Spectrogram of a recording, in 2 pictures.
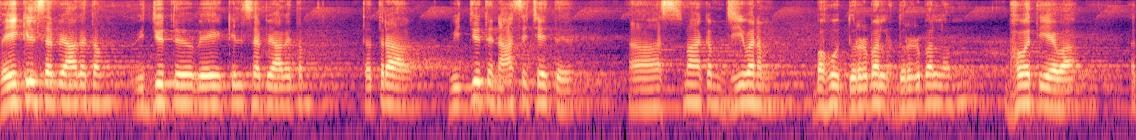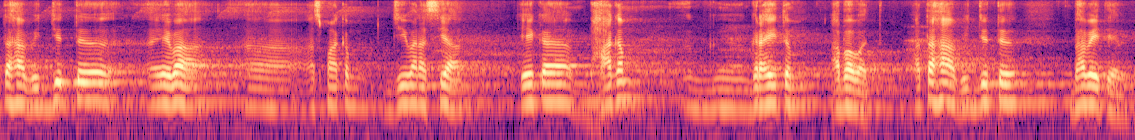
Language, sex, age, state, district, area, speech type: Sanskrit, male, 45-60, Telangana, Karimnagar, urban, spontaneous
